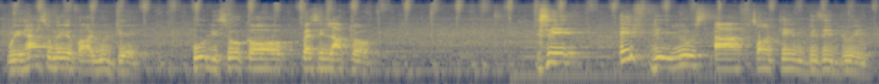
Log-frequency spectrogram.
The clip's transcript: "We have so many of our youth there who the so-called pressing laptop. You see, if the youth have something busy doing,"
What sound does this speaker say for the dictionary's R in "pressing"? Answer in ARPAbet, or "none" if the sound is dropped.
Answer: none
